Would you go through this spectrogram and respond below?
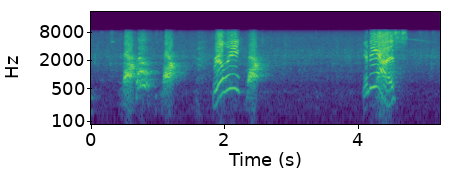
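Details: A 13-year-old Jack Russell Terrier and a Morkie by a pool, with sharp high barks and yips in quick bursts, two pairs followed by a longer bark, and a person speaking nearby.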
